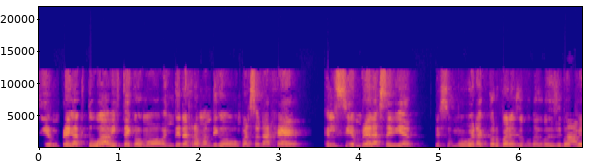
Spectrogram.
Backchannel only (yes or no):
no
